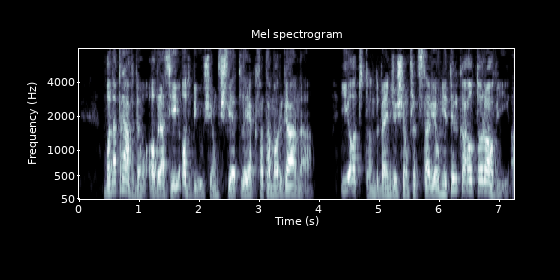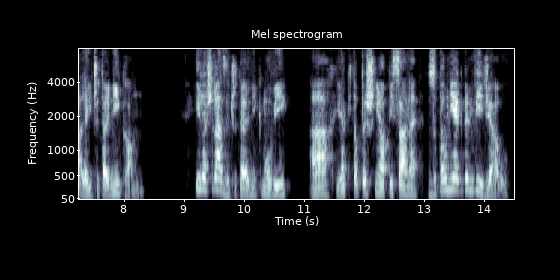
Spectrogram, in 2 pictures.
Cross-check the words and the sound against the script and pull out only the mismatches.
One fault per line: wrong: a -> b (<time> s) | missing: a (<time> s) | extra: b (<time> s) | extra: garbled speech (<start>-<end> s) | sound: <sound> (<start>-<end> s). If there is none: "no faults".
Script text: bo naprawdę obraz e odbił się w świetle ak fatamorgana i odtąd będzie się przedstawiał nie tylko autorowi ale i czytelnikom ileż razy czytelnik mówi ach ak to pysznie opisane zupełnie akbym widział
no faults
